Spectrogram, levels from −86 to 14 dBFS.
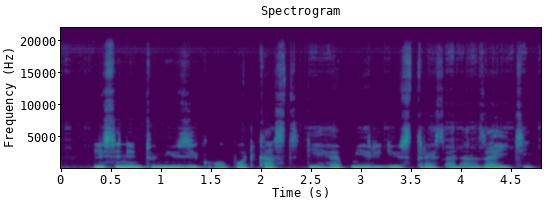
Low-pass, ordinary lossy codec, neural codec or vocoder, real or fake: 19.8 kHz; none; none; real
